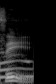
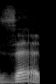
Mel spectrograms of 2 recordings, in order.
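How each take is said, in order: First: The letter is said the American way. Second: The letter is said the British way.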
